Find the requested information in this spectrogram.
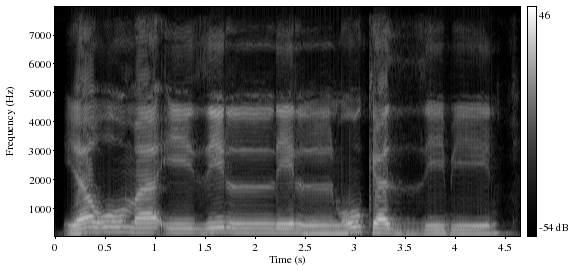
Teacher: Lil mukadzibin ini ada namanya idgham bhunah Maaf idgham bila ghunah yaitu idgham yang kita baca tanpa disertai dengan ghunah maka cara membacanya yaitu suara tanwinnya masuk ke huruf lam dan · suara tanwinnya masuk ke huruf lam dan nunnya, suara nunnya hilang. Awalnya yauma idzin, ketemu lam langsung ke lam, jadi mengganti l. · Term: idgham bila gunnah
